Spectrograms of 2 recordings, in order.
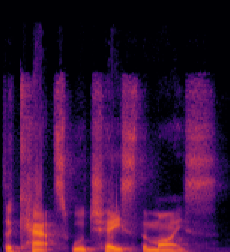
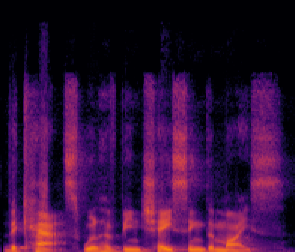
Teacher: The number of words increases, but the main stressed beats may remain cats, chase, and mice. The extra words become shorter, so the rhythm can continue.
